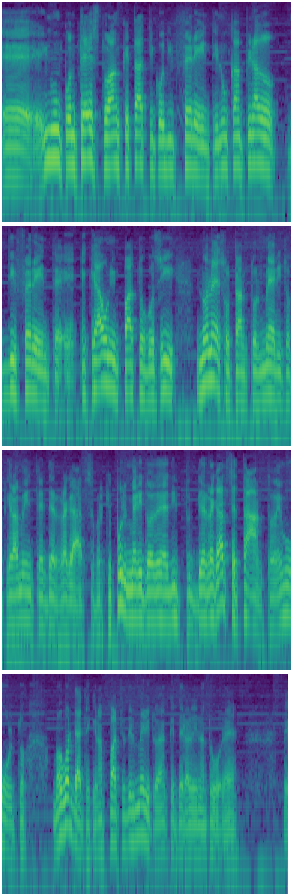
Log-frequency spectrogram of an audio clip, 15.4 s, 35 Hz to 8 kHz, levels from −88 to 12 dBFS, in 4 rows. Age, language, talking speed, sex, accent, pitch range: 50-69, Italian, 175 wpm, male, native, 115-155 Hz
